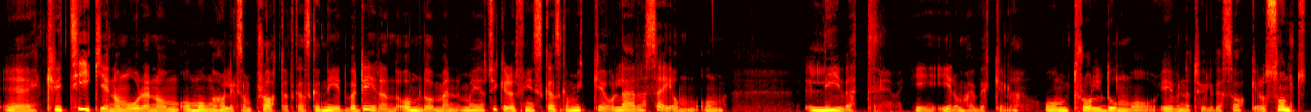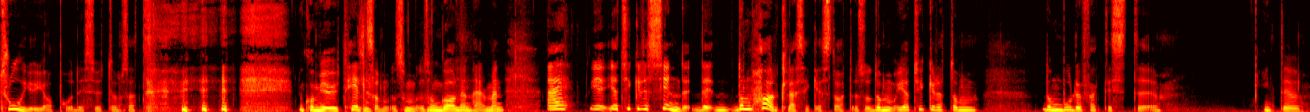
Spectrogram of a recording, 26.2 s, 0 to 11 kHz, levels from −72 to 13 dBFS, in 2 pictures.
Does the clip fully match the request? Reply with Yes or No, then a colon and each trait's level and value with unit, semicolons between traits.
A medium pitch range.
Yes: average, 3.2 semitones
